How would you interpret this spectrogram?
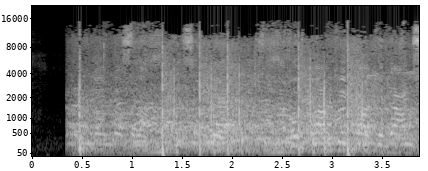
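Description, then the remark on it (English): Sharp gunshots crack out at irregular intervals, several in a few seconds, over a dense, noisy background of crowd voices and commotion in an outdoor street in central Khartoum, Sudan, as armed men in uniform fire in the air and at protesters at a mass sit-in on Monday night. “Gunfire in the heart of Sudan's capital, Khartoum.”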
